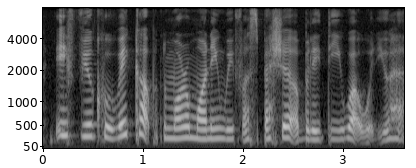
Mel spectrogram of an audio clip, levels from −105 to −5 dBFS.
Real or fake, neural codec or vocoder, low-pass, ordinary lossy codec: real; none; none; none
